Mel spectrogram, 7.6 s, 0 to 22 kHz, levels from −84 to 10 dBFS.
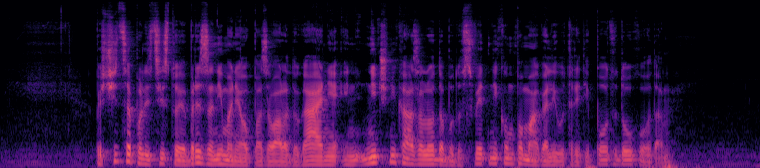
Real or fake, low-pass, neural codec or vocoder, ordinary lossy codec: real; none; none; none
